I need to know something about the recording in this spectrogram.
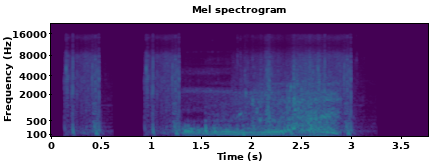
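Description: A short game chime sounds as a plant is placed.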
